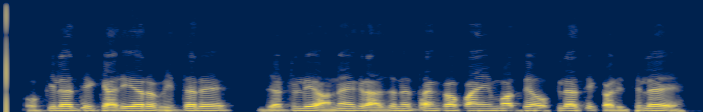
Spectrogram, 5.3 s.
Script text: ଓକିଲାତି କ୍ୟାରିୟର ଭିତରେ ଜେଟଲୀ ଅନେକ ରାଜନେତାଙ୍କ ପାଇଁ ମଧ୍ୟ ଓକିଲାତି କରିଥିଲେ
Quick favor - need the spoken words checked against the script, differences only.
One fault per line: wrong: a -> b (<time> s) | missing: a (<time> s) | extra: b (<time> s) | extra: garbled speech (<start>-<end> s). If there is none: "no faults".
no faults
